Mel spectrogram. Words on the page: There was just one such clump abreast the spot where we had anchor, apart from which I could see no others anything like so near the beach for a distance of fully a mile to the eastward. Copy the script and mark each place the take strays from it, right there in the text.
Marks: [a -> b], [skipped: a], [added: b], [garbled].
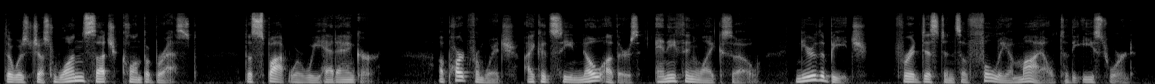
There was just one such clump abreast the spot where we had anchor, apart from which I could see no others anything like so near the beach for a distance of fully a mile to the eastward.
